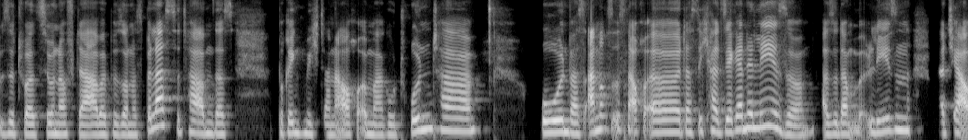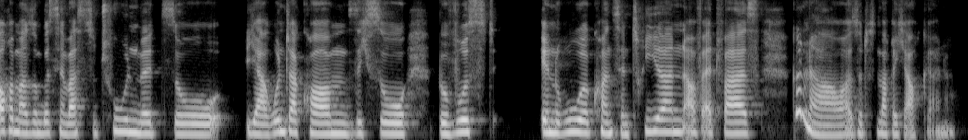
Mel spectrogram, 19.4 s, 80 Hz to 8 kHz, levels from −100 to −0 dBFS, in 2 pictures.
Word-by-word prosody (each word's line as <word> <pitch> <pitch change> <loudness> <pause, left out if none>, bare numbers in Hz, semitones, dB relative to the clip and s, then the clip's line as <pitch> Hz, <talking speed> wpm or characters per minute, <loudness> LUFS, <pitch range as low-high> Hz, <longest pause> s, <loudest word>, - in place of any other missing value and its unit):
Situationen 170 -1 -1
auf 170 0 -4
der 160 -1 +2
Arbeit 165 +1 +3
besonders 165 -1 -3
belastet 295 - +3
haben. 185 -3 +2
Das 170 -1 -3 0.4
bringt 185 0 -1
mich 175 -1 -4
dann 160 -2 -5
auch 170 - +2
immer 160 -2 -1
gut 160 -1 -8
runter. 230 0 +3 0.6
Und 200 +1 +6
was 180 -1 +1
anderes 245 +6 +4
ist - - -4
auch, - - +2
äh, 205 +1 +3
dass 200 -1 -3
ich 210 - -6
halt 205 -2 +2
sehr 205 -1 +3
gerne 245 +3 +5
lese. 235 - +1
Also, 175 +1 -2
dann 175 0 0
Lesen 220 +4 +1 0.3
hat 185 0 -3
ja - - +8
auch 215 - +4
immer 190 -4 0
so 185 - -4
'n - - -4
bisschen 185 0 -5
was 170 0 -1
zu 180 - -12
tun 205 +1 -2
mit 180 0 -3
so, 170 - -2 0.2
ja, 175 -3 0
runterkommen, 180 -2 +1
sich 180 0 -8
so 175 -2 +1 0.3
bewusst 205 - -1 0.4
in 195 -1 +2
Ruhe 195 +1 0
konzentrieren 205 +3 -3
auf - - -3
etwas. 185 0 -1 0.4
Genau, 155 -2 -1
also, 175 +2 -6
das 170 0 -17
mache 175 -2 -6
ich 165 - -9
auch - - -5
gerne. 205 -2 -15
185 Hz, 185 wpm, -24 LUFS, 170-205 Hz, 0.6 s, ja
